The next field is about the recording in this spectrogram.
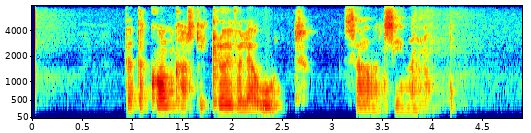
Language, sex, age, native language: Icelandic, female, 60-69, Icelandic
